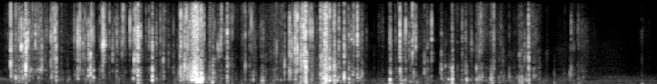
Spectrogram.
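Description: Trading cards being slid and shuffled through the hands: a quick run of dry papery rasps and crinkles of card stock against card stock, loudest about two and three seconds in, stopping shortly before the end.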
